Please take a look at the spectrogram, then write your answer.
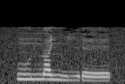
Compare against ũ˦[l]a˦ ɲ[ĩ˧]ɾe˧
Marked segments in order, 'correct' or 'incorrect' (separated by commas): incorrect, incorrect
